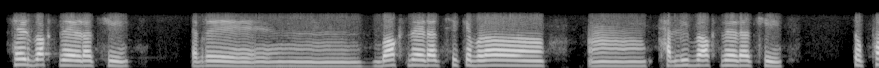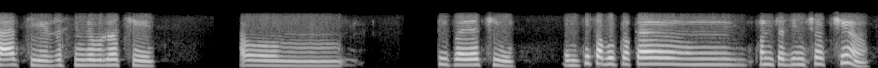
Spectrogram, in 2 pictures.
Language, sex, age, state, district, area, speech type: Odia, female, 45-60, Odisha, Nayagarh, rural, conversation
